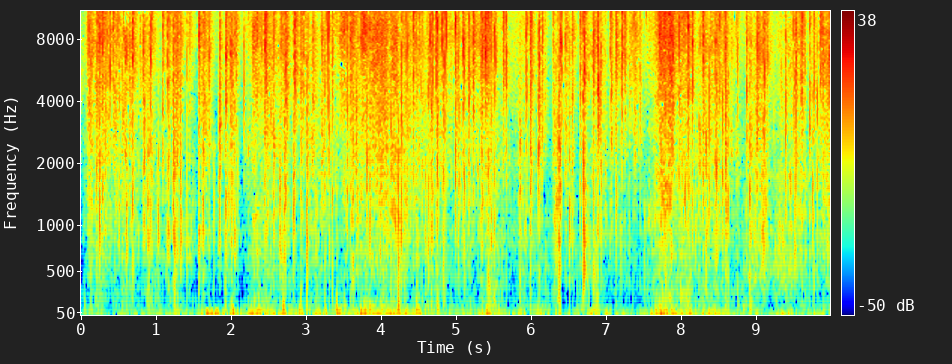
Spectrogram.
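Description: Clear plastic bubble wrap is crumpled and squeezed by gloved fingertips in front of the microphones. A dense, continuous crinkling runs for the full ten seconds, broken up by sharp crackles and pops that reach up into the bright high end.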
